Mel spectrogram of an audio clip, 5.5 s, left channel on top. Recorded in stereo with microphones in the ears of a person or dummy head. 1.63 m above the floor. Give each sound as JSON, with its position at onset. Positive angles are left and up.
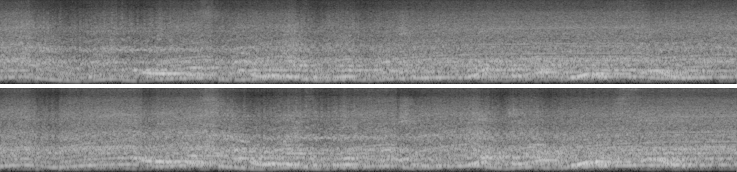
{"t": 0.9, "sound": "a woman speaking", "side_deg": -5, "distance_m": 1.8}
